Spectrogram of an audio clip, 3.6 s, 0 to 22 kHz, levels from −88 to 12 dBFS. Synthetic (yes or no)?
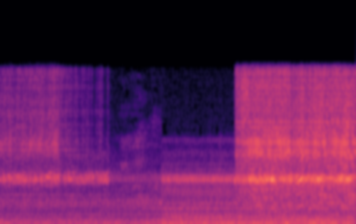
no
